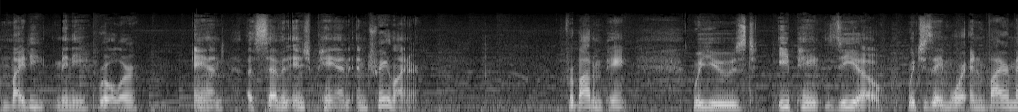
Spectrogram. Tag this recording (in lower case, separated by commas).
music, speech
